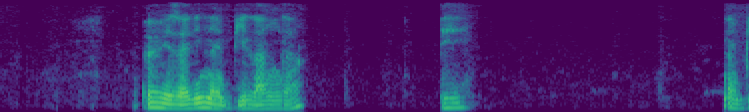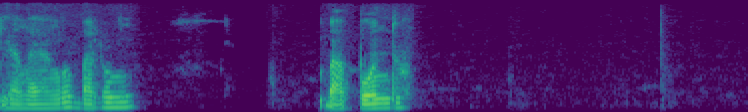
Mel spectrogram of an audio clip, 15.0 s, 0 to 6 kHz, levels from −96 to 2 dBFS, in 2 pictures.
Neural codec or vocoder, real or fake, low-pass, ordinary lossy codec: none; real; 5.4 kHz; AAC, 32 kbps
